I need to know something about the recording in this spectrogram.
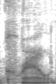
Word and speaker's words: crayon: you ever in your whole life known anyone else who says crayon, pronounces crayon crown?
